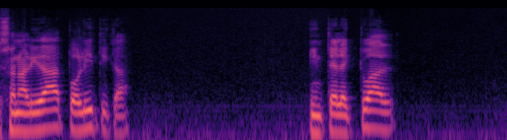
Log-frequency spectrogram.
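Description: An elderly man speaks calmly and close up, in short phrases with pauses.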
